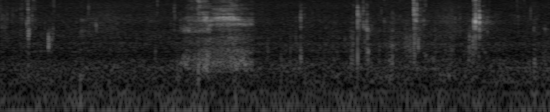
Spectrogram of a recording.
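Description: Close-miked chewing of a soft mouthful of rice and green peas, with wet mouth smacks and a few sharp clicks. There is a short rustling swish about two seconds in.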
